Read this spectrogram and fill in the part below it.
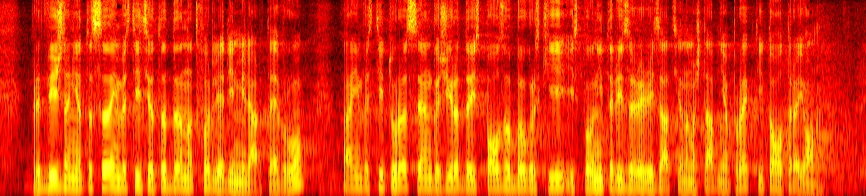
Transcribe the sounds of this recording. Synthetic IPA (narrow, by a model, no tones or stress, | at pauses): pɾɛd̪viʒd̪ɐniət̪əsəinvɛst̪it̪sijət̪əd̪ɐnɐt̪fɤɾliɛd̪inmilʲaɾt̪ɛvɾo | ɐ̰invɛst̪it̪oɾəsɛɐŋɡɐʒiɾəd̪d̪ɐispɔlˠzvəbɤlˠɡəɾskʰiḭspɐlˠnit̪ɛlizɐɾɛɐlizat̪sijənɐmɐʃt̪abnijəpɾoɛk̚t̪it̪ɔot̪ɾɐjɔnə̰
